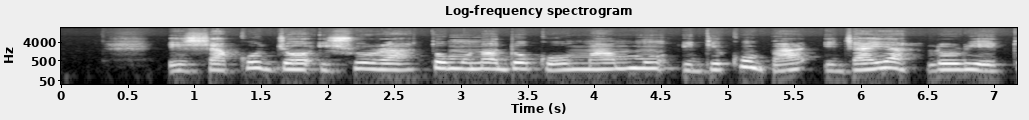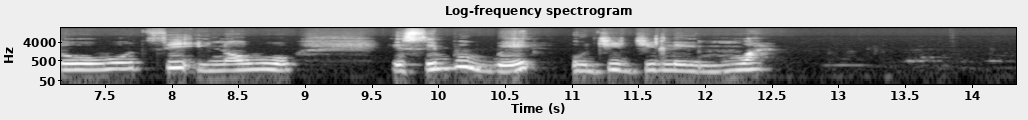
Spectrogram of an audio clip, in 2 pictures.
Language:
Yoruba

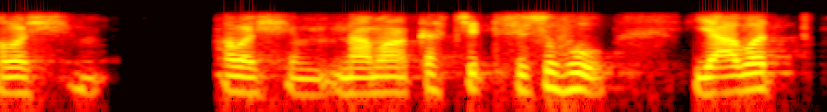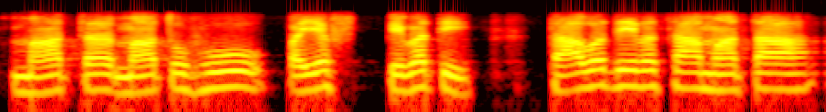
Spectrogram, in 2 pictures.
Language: Sanskrit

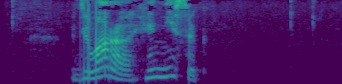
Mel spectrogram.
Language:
Bashkir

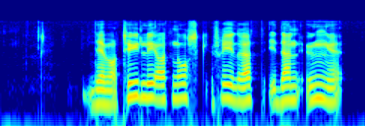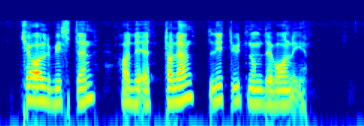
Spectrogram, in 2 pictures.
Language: Norwegian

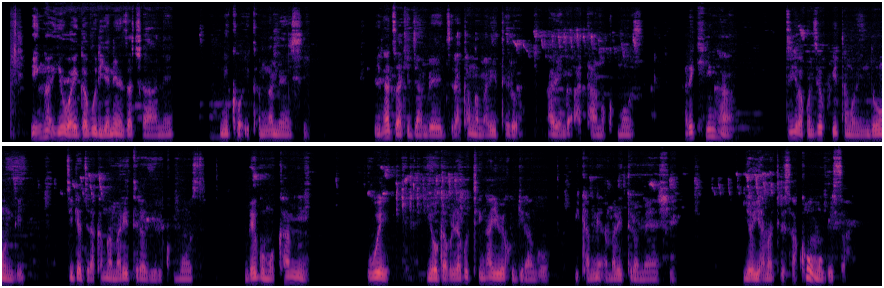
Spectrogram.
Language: Rundi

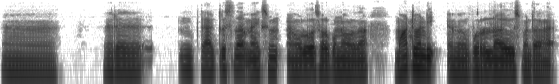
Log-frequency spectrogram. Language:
Tamil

